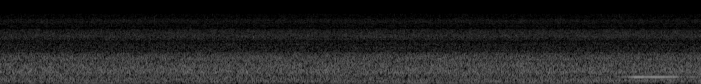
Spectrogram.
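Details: Unbroken rushing river water fills the whole recording, with no animal voices.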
